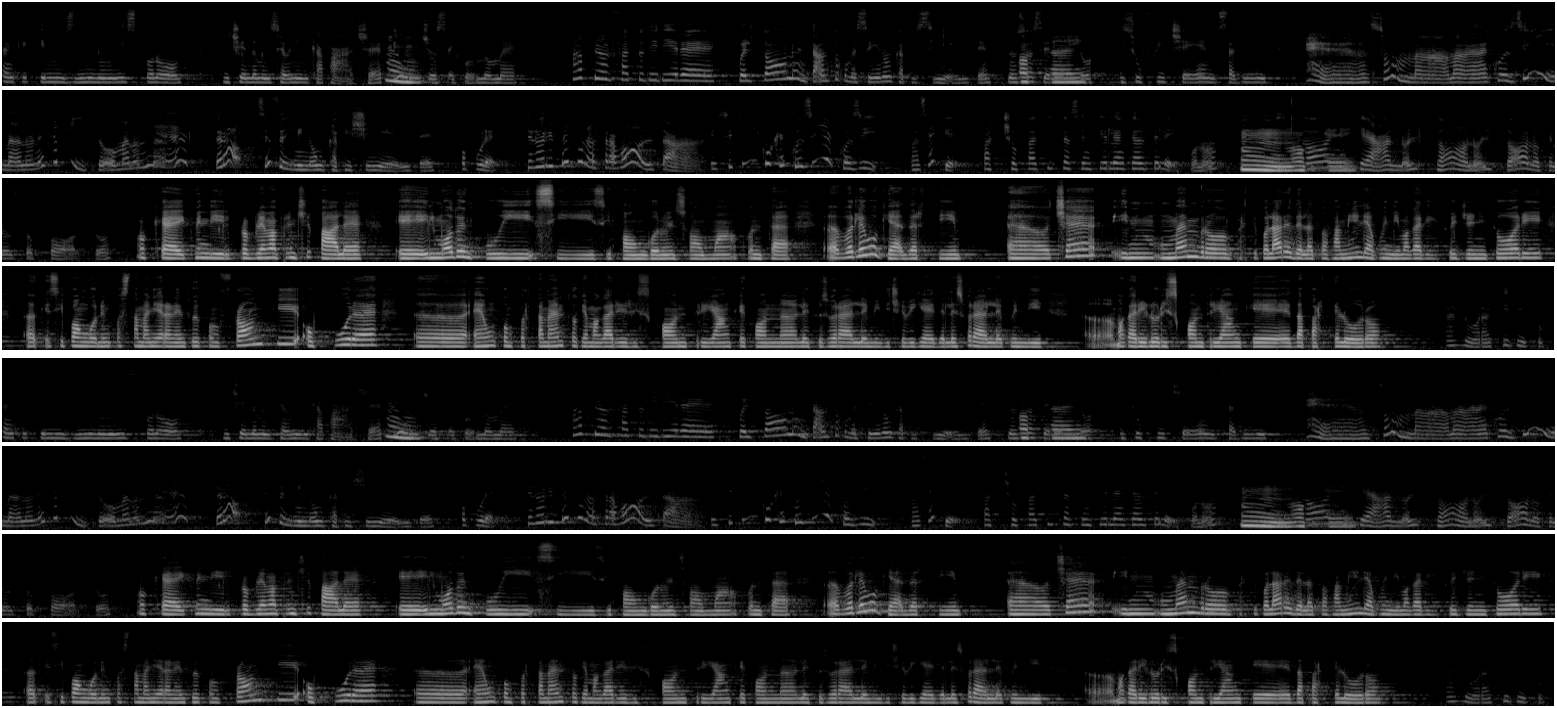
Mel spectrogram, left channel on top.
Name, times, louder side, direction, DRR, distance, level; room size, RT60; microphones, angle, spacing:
voice 1, 0.0-1.8 2.2-5.1 5.7-10.9 11.2-12.7 13.0-17.4 17.7-19.9 20.1-20.5 20.8-24.3 24.6-27.7 28.3-32.2 61.0-61.8, left 3 dB, 55° left, 13 dB, 1.1 m, -46 dB
voice 2, 3.8-4.2 10.2-10.8 27.9-29.1 32.4-34.7 35.0-40.7 41.1-46.5 46.8-57.0 57.4-60.4, left 3 dB, 80° left, 16 dB, 0.9 m, -31 dB
30.0 x 27.5 x 6.8 m, 1.1 s
head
